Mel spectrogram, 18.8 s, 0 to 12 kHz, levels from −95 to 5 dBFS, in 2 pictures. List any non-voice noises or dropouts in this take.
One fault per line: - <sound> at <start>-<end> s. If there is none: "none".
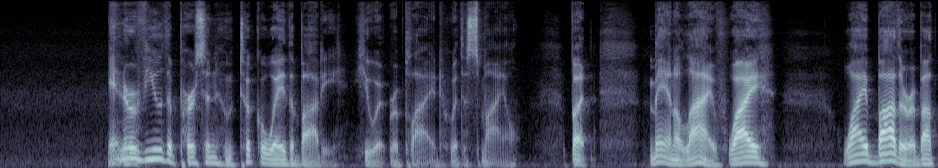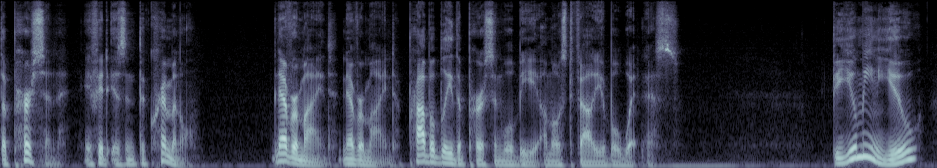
none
